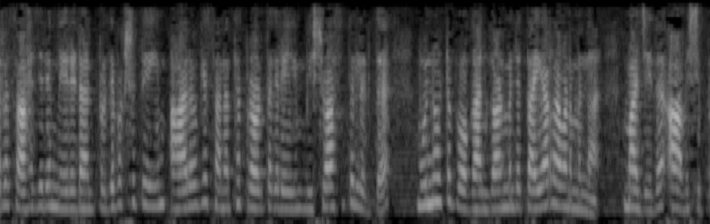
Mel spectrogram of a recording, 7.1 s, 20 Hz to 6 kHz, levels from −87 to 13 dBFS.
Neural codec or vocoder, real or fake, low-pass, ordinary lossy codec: none; real; 5.4 kHz; AAC, 48 kbps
